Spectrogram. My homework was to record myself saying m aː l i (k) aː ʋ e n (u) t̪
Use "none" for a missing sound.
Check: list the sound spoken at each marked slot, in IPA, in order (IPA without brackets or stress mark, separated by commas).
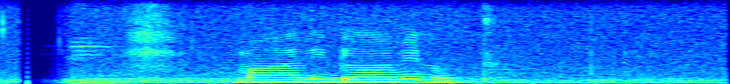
ɡ, u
